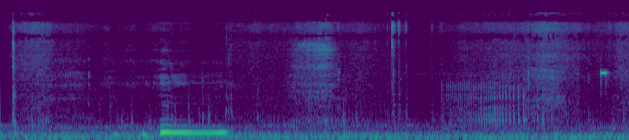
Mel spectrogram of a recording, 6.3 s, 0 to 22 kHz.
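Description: A loud low hum, lasting under a second, cuts in and out sharply about one and a half seconds in. Near the end comes a short high beep from the Lexus LX470's navigation touchscreen as a button is pressed.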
